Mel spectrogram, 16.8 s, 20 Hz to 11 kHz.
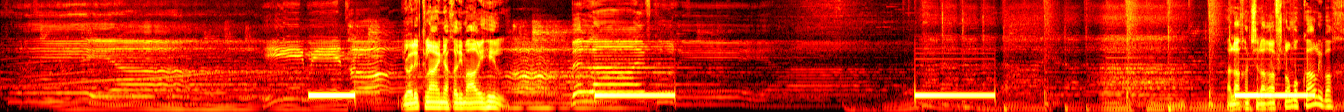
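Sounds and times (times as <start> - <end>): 
music: 0.0 - 16.8
speech: 5.0 - 6.4, 15.4 - 16.8
ringback tone of an unanswered phone call: 11.4 - 12.5, 15.4 - 16.4.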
